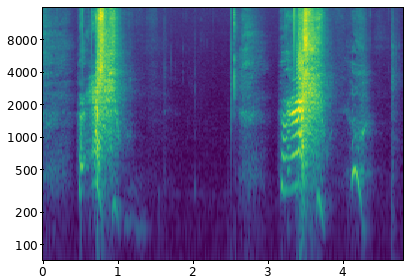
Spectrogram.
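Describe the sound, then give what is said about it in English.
Two loud sneezes a couple of seconds apart, each a breathy intake bursting into a harsh, explosive spray, followed by a short sniff or gasp. “Was nobody out there going to say God bless you?”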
